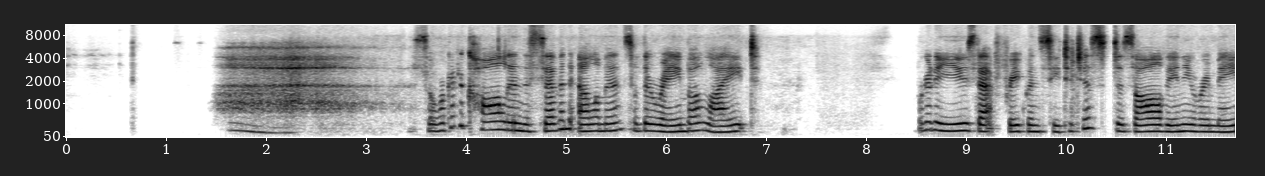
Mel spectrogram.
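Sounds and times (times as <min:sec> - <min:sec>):
deep breath in during a guided meditation: 0:01.5 - 0:03.5
speech: 0:01.6 - 0:01.9, 0:03.5 - 0:07.0, 0:08.6 - 0:11.6.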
